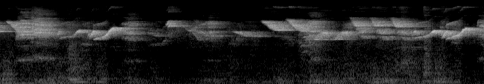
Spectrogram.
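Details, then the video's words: Young double-collared seedeater of second generation singing a steady run of high, downslurred whistles and quick twittered notes, hardly pausing. "FILHOTE DE COLEIRO"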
